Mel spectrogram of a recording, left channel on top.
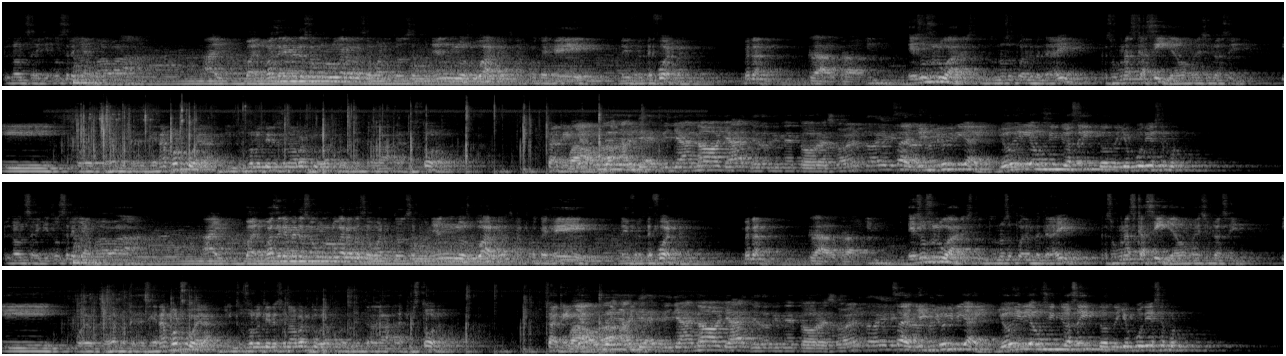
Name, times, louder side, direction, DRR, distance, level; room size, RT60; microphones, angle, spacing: voice 1, 0.0-1.5 2.0-6.9 7.4-7.7 8.6-12.4 12.8-17.3 18.3-19.2 21.7-24.6, right 1 dB, 40° right, -4 dB, 5.8 m, -28 dB
Drum, 0.7-10.0, equal, 15° right, 0.6 m, -33 dB
voice 2, 8.1-8.6 18.5-22.2, right 1 dB, 5° left, -6 dB, 2.0 m, -28 dB
sound 1, 13.2-19.8, left 5 dB, 70° left, 0.7 m, -38 dB
21.0 x 12.5 x 3.1 m, 1.2 s
head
